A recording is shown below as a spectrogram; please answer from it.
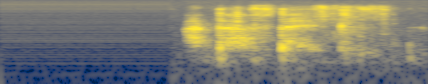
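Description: Near silence for about a second, then faint whispered speech from a woman.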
